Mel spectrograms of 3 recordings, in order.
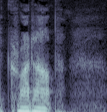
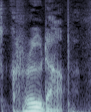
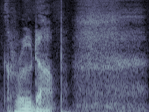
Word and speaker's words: Crudup: always thought it was by Arthur big boy crudup but I've been reliably informed by Cliff mcnight that the correct pronunciation is crudup so from now on it's arur big boy crudup okay moving on a friend of mine Bill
